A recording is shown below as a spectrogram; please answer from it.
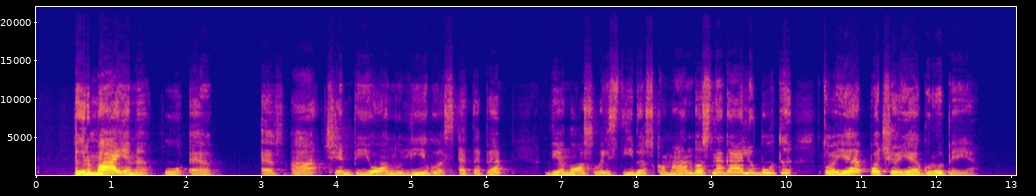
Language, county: Lithuanian, Vilnius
